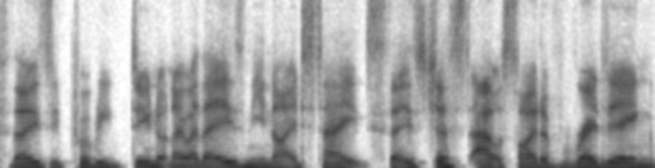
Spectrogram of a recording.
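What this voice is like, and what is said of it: British accent. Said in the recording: “the good old British accent”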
